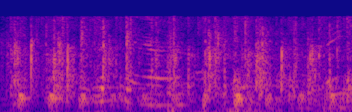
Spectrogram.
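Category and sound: crowd, round of applause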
